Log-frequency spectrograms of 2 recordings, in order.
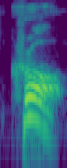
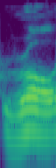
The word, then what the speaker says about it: Krull: The uh Krull. That's not it. It's not Roll. It's Krull, dammit.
